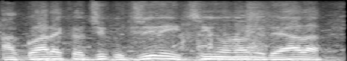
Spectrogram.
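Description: A man's voice: medium pitch, fairly even intonation, quick pace, music in the background. A man hosting a book fair interview, talking effusively and digressively, with many restarts. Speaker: host.

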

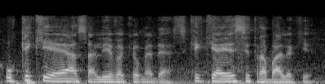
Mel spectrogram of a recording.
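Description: A man's voice: mid-range voice, lively intonation, quick pace, darkish tone, slight background noise. A man hosting a book fair interview, talking effusively and digressively, with many restarts. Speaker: host.

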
